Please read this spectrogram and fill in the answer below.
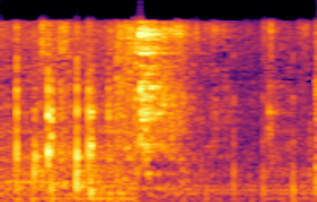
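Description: Metal fork clicking and scraping on a ceramic plate, a few light clicks with a louder scrape about a second in.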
